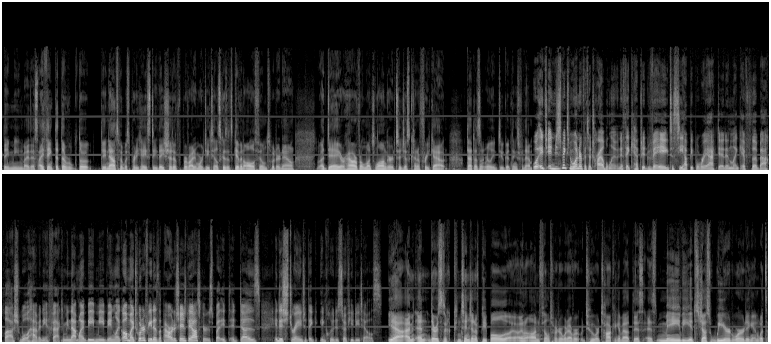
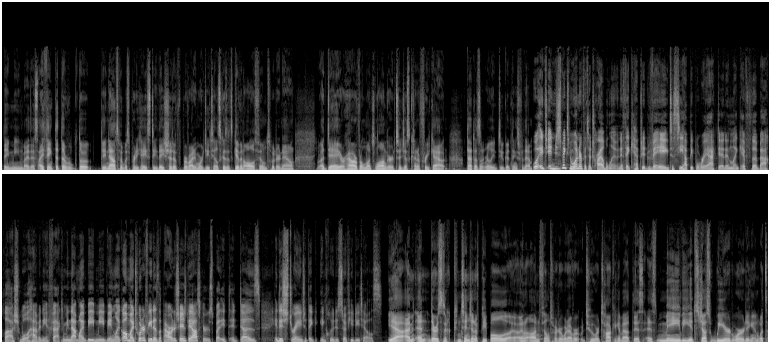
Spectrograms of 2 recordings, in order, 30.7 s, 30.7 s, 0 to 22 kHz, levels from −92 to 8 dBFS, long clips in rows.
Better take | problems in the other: second | high-pitched whine; faint; throughout; 2 kHz, 35 dB below the speech

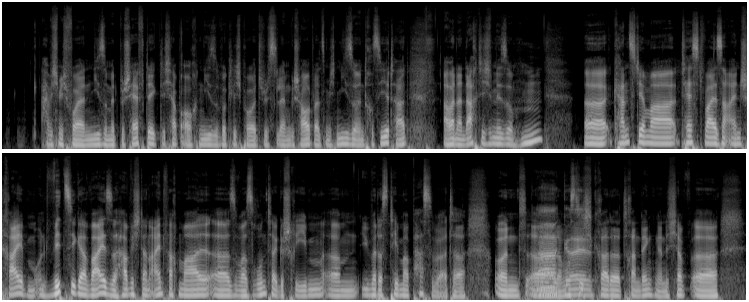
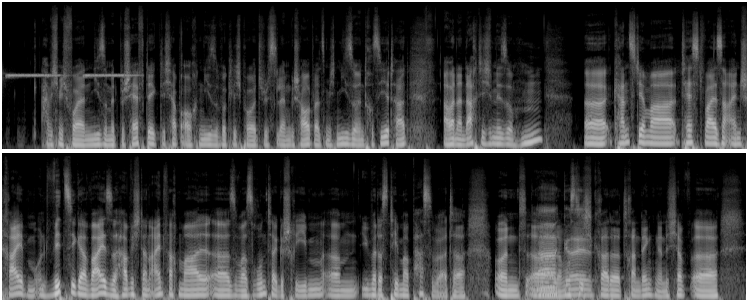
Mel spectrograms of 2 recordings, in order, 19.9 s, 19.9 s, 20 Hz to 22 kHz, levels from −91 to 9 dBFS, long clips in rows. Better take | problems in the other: first | alarm; noticeable; until 2 s; peak 6 dB below the speech

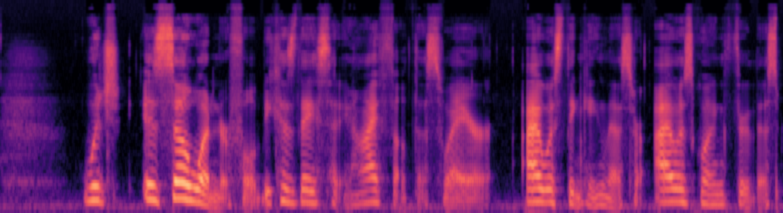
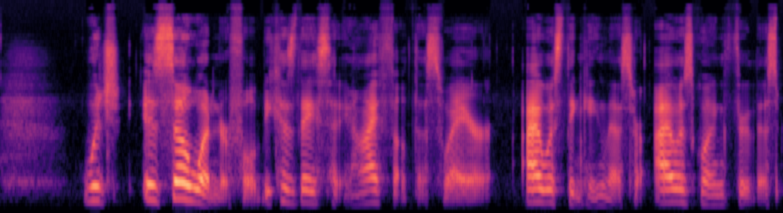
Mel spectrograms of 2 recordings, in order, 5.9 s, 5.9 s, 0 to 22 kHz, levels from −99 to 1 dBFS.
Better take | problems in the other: first | thin; very; fading below 500 Hz

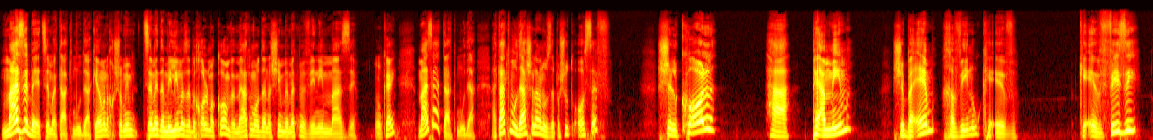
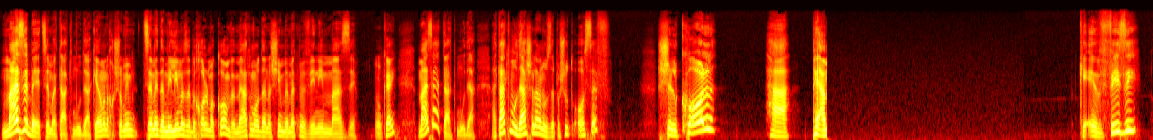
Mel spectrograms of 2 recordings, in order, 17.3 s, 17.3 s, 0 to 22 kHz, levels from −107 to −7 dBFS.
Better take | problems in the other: first | audio cutting out; at 12 s for 3 s

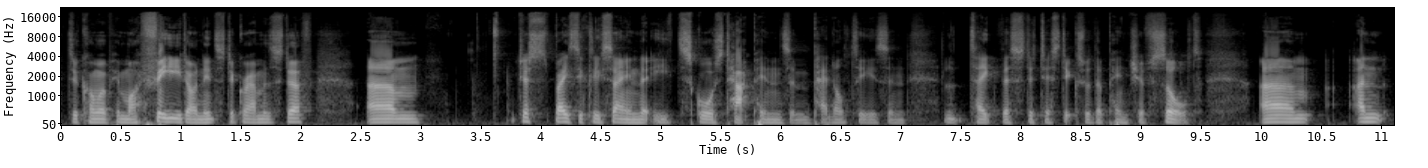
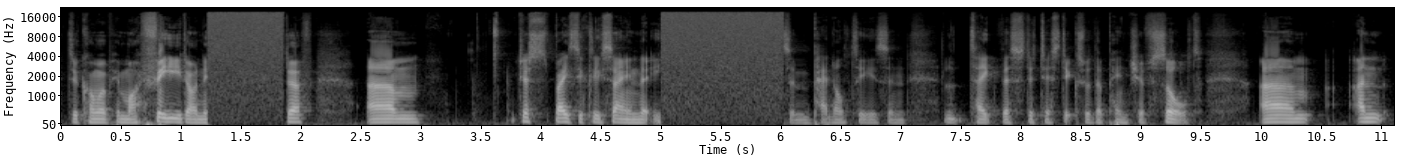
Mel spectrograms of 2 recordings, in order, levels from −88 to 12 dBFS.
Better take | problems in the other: first | audio cutting out; filled with static; at 1 s for 0.5 s and at 5 s for 1 s

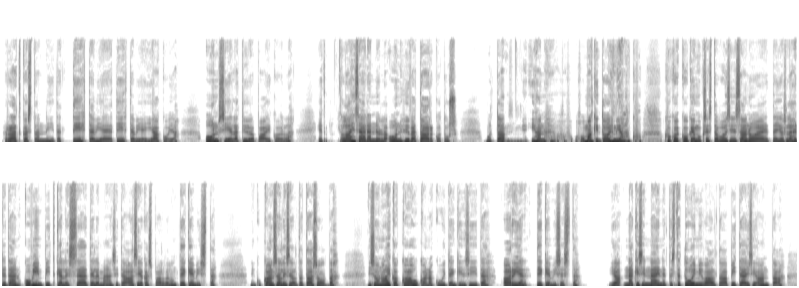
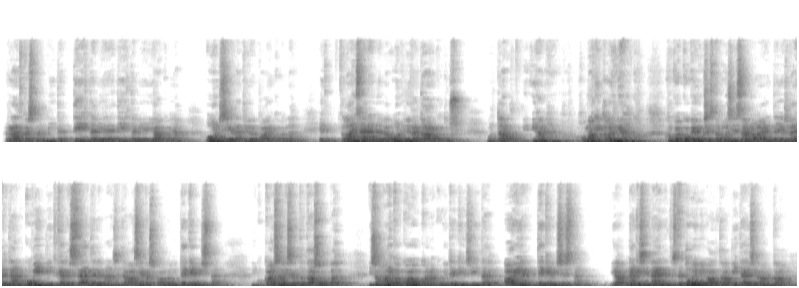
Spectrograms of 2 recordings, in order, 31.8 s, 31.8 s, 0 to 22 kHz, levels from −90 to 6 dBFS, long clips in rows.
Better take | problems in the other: first | off-mic speech; far // room echo; strong; dies away in 0.9 s

